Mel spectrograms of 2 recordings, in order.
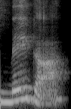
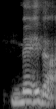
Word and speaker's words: Medha: It's Medha, Medha, and it was always a woman. And actually I went to Catholic school for, a big part of that time. And the nuns would like, Medha, and my maiden name is.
